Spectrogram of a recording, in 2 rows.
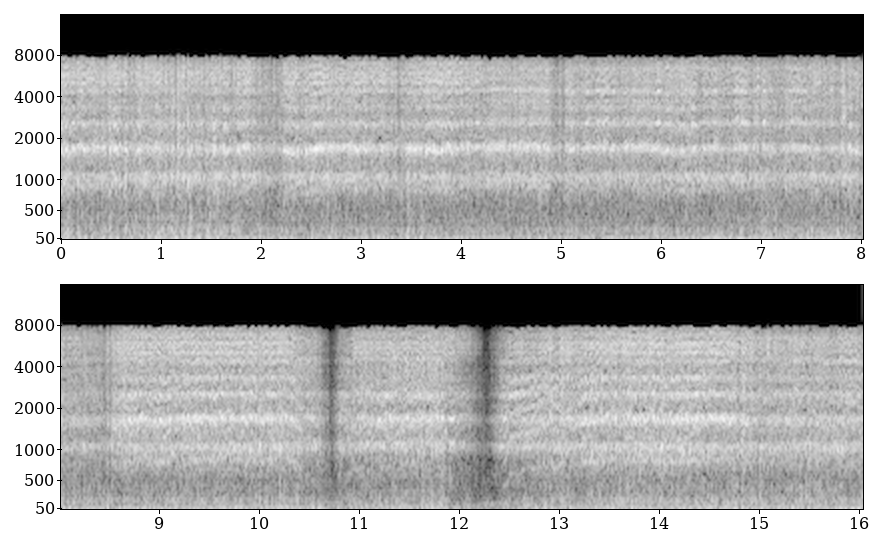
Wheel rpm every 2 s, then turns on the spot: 230, 230, 230, 230, 200, 150, 120, 200.
none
